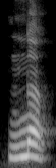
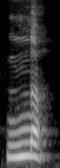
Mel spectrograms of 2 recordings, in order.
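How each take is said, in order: The two takes are said the same way.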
